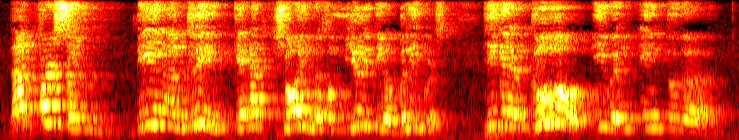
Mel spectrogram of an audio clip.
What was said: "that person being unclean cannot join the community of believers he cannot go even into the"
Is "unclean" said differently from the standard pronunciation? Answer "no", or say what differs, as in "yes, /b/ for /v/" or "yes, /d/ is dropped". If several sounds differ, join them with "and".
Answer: no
